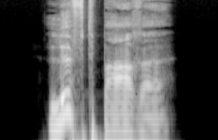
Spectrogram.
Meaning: inflection of lüftbar: 1. strong/mixed nominative/accusative feminine singular 2. strong nominative/accusative plural 3. weak nominative all-gender singular 4. weak accusative feminine/neuter singular
- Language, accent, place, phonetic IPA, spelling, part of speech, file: German, Germany, Berlin, [ˈlʏftbaːʁə], lüftbare, adjective, De-lüftbare.ogg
